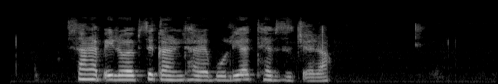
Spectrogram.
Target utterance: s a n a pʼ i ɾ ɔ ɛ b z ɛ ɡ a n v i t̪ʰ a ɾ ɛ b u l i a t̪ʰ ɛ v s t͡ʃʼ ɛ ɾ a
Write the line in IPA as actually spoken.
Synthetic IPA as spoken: s a n a pʼ i ɾ ɔ ɛ b z ɛ ɡ a n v i t̪ʰ a ɾ ɛ b u l i a t̪ʰ ɛ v z t͡ʃʼ ɛ ɾ a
